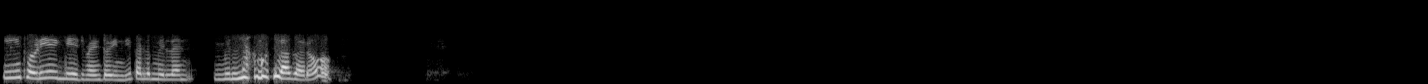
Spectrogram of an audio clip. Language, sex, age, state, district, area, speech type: Dogri, female, 18-30, Jammu and Kashmir, Udhampur, rural, conversation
